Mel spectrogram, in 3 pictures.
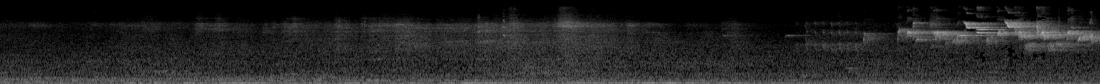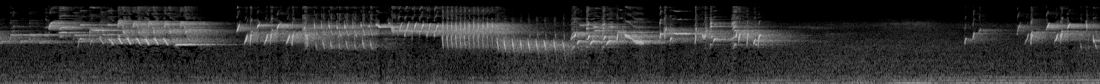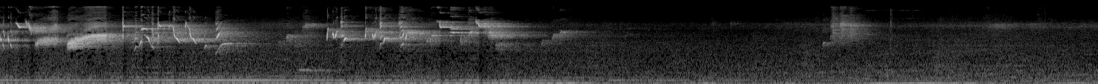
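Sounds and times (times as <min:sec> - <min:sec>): finch singing trills: 0:07.8 - 0:19.4, 0:20.5 - 0:28.2.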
